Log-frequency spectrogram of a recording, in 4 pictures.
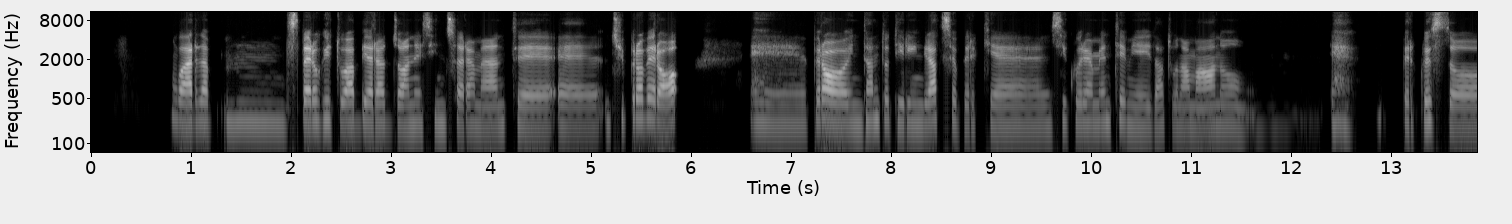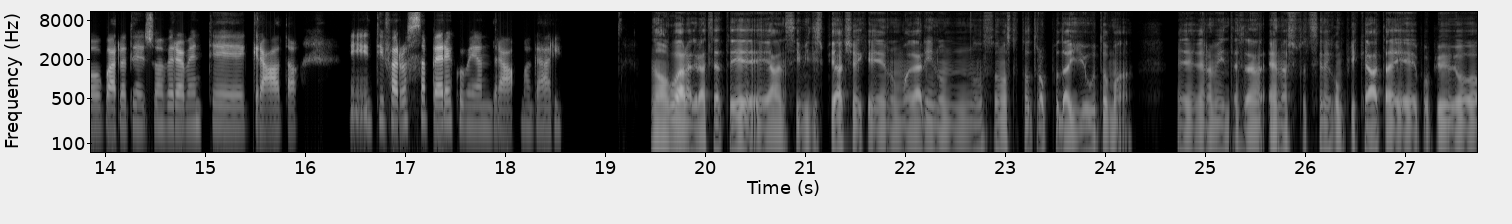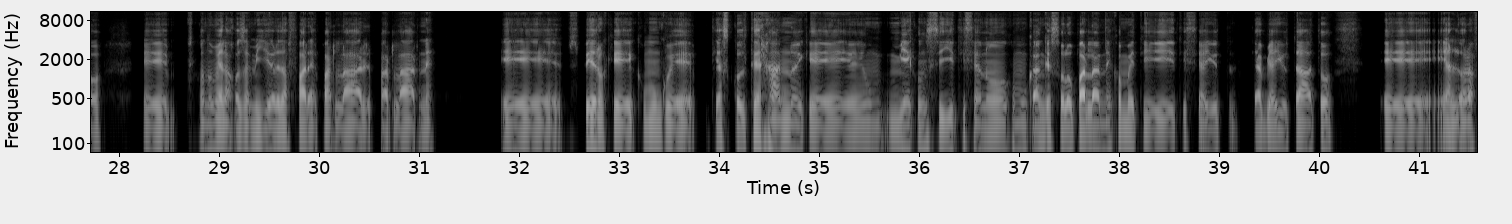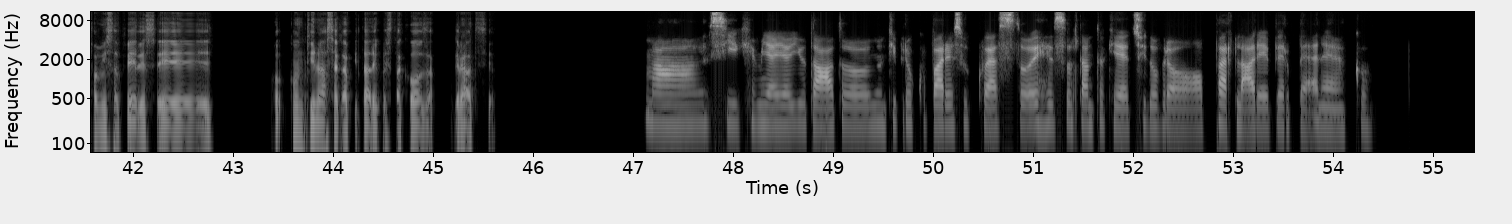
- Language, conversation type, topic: Italian, advice, Come posso concentrarmi se in casa c’è troppo rumore?
- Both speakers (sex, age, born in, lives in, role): female, 25-29, Italy, Italy, user; male, 25-29, Italy, Italy, advisor
- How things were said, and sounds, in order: "proprio" said as "propio"; laughing while speaking: "ascolteranno"; laughing while speaking: "è"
